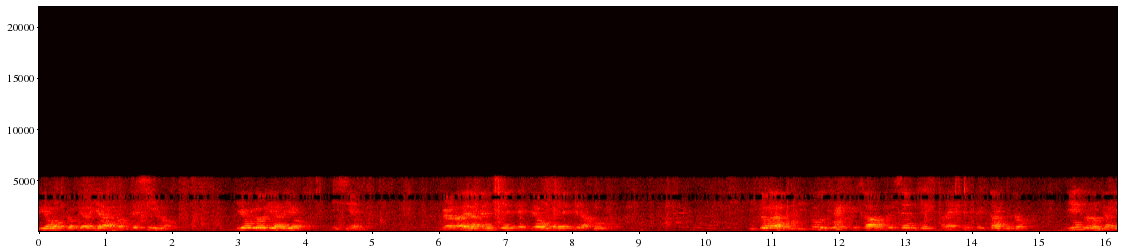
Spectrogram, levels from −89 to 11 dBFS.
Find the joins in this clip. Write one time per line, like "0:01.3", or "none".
0:01.1

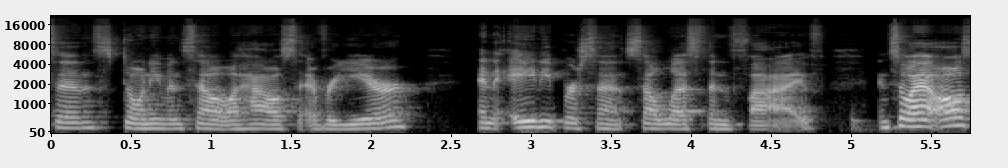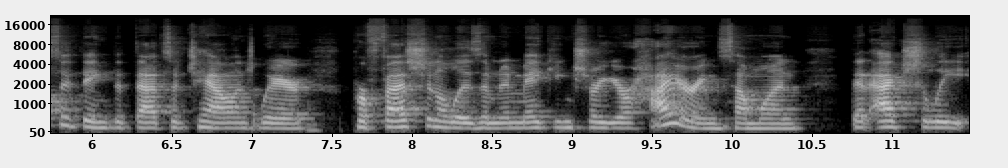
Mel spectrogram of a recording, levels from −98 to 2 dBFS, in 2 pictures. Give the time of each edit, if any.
0:07.0

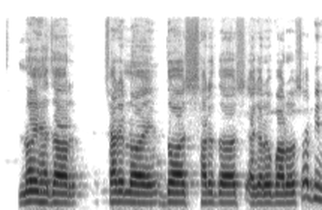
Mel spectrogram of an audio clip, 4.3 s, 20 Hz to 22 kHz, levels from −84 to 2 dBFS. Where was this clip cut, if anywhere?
none

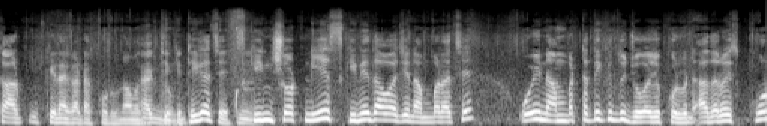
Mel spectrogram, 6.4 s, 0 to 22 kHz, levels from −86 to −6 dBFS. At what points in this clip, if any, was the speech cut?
0:02.0

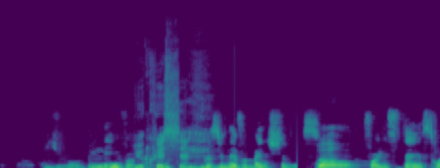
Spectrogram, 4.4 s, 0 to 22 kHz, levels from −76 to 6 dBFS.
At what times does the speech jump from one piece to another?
0:03.0

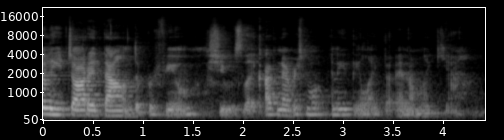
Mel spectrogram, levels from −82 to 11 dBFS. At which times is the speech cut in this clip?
none

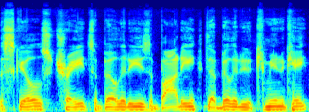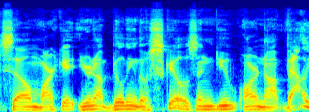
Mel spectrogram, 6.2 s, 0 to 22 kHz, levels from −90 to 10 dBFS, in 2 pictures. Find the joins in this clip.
0:02.0

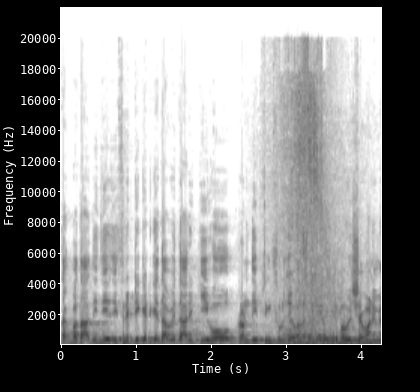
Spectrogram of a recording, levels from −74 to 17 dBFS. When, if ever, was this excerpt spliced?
0:03.3

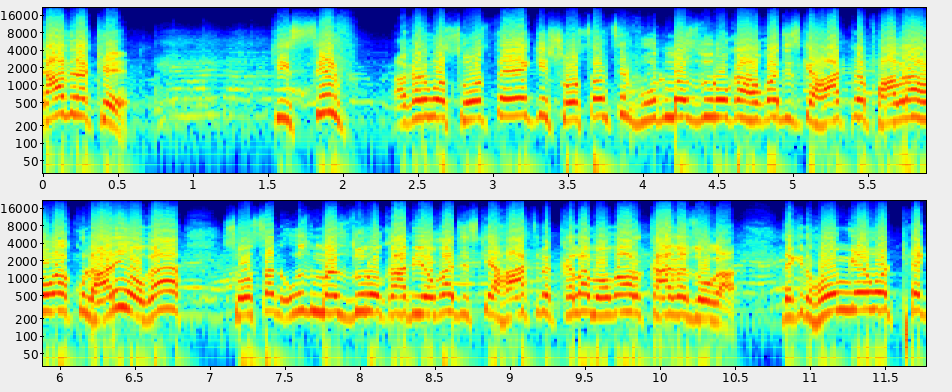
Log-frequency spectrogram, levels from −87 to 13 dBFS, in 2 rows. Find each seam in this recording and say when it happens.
none

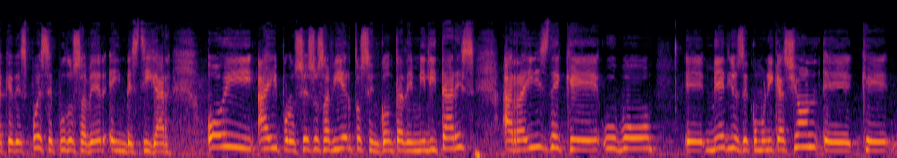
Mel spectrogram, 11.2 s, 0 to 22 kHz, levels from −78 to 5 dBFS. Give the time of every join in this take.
0:02.5

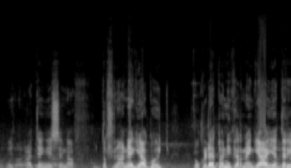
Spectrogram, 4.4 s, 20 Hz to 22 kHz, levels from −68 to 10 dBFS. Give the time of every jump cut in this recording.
0:01.3

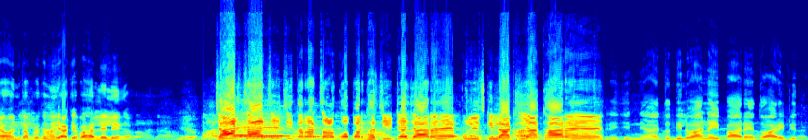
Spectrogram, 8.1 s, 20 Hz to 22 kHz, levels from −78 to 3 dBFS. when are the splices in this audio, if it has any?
0:02.0
0:06.1

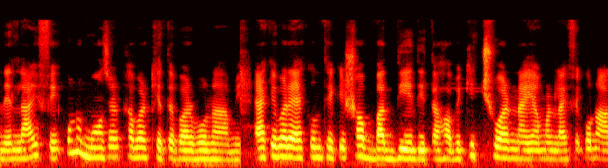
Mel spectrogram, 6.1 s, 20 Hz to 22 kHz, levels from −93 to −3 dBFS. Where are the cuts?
0:02.4

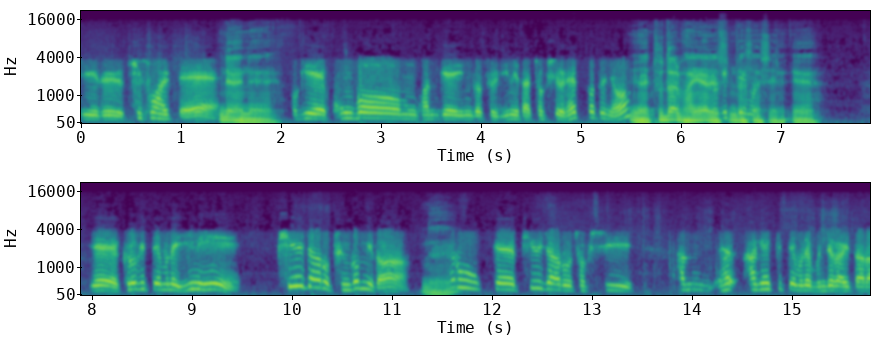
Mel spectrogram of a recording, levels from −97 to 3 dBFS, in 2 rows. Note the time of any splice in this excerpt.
none

